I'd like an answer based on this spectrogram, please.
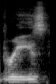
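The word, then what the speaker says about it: Breece: Uh yeah, it's another Jet and it rhymes with Breeze.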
